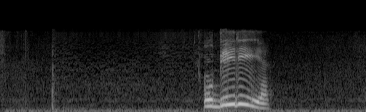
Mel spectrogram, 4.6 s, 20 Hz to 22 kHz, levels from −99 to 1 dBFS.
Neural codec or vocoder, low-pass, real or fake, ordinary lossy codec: none; 7.2 kHz; real; Opus, 16 kbps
